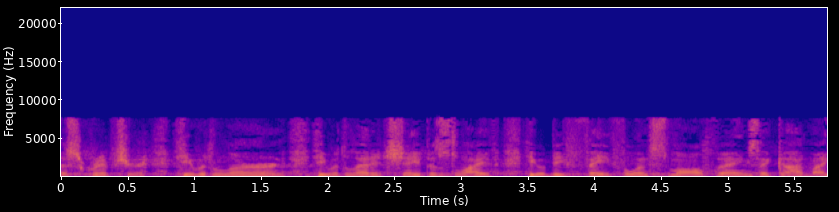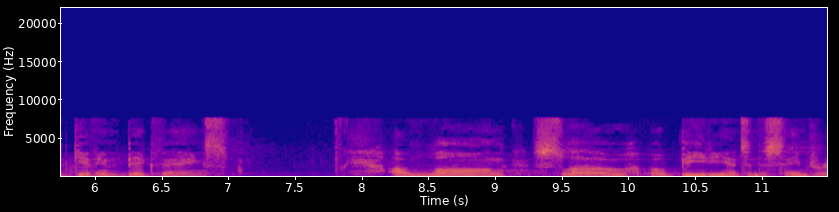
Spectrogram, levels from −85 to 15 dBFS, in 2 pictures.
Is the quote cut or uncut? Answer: uncut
